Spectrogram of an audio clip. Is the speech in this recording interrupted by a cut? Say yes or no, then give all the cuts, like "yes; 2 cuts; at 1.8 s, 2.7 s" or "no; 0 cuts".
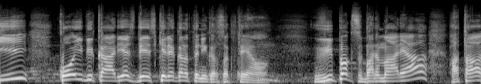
no; 0 cuts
